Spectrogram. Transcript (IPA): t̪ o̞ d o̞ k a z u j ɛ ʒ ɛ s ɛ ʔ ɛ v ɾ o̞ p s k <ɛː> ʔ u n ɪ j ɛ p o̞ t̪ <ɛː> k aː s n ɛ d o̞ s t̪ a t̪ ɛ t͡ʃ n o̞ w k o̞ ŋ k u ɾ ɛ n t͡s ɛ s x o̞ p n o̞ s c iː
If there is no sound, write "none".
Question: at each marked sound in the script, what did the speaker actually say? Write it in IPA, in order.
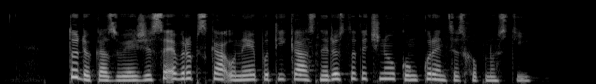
aː, iː

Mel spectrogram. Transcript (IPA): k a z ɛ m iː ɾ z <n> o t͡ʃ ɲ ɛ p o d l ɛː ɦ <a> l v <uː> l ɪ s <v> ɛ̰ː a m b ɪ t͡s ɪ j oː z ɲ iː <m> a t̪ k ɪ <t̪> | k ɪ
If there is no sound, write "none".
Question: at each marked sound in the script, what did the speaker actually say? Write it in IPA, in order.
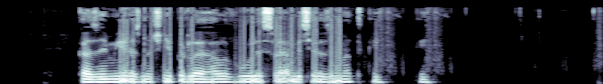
n, a, uː, v, m, none

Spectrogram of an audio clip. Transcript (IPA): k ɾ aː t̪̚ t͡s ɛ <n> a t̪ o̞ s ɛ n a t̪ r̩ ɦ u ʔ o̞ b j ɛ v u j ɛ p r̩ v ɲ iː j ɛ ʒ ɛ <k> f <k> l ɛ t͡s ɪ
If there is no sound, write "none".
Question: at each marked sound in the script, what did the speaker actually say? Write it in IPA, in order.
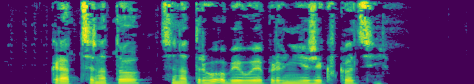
n, k, k

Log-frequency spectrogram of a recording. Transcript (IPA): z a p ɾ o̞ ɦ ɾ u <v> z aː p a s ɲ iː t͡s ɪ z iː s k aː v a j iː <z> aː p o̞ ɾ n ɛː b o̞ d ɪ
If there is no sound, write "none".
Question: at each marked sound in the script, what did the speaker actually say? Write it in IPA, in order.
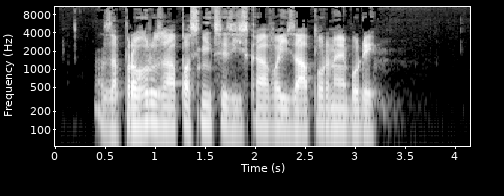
none, z

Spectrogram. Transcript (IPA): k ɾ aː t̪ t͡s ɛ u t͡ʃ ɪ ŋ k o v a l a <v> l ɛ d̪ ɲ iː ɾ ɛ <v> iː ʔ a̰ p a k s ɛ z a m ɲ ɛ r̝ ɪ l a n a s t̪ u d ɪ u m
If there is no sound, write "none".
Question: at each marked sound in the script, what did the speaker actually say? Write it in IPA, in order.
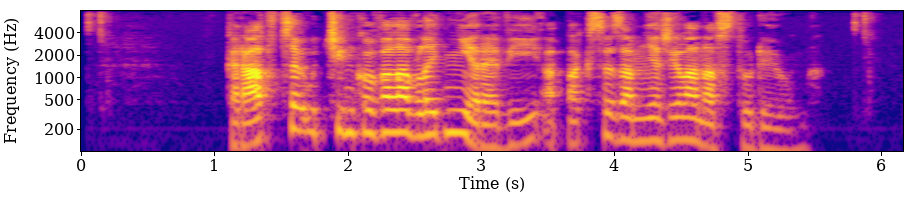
v, v

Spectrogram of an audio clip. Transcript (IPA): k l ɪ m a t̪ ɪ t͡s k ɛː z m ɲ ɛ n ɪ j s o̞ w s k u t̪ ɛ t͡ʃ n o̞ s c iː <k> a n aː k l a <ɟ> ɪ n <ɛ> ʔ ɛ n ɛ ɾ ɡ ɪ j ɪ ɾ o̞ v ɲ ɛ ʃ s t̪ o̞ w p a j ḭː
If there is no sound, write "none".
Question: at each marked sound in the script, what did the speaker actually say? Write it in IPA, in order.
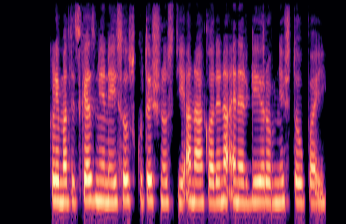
ʔ, d, a

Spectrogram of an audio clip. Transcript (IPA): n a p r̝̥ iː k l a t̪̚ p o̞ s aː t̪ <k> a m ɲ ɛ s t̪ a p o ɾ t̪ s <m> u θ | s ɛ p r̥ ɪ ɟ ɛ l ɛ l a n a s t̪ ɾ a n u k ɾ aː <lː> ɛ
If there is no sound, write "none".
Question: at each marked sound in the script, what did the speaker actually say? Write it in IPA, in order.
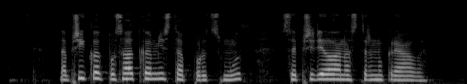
k, m, l

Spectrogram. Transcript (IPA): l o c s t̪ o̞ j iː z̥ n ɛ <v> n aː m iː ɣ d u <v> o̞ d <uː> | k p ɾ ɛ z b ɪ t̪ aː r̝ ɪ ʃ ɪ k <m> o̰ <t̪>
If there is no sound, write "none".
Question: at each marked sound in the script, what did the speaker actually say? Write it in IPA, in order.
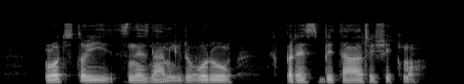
z, v, uː, m, none

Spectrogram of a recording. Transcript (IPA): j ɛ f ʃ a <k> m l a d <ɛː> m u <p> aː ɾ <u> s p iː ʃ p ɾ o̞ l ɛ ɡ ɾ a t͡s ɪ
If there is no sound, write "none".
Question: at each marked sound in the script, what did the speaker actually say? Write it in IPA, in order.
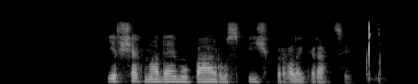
k, ɛː, p, u

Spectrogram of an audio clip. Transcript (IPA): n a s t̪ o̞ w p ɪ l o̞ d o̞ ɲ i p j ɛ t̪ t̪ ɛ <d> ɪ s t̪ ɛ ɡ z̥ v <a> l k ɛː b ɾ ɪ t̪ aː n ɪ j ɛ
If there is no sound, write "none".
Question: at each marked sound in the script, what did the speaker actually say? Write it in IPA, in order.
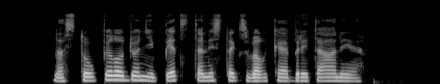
n, ɛ

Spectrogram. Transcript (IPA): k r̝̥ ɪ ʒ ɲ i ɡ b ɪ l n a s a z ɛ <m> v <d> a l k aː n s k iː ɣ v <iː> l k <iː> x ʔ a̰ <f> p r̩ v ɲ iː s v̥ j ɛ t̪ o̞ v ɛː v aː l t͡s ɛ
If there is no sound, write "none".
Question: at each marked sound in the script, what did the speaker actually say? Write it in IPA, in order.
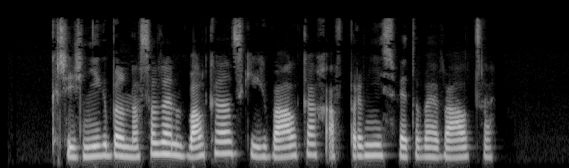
n, b, aː, aː, f

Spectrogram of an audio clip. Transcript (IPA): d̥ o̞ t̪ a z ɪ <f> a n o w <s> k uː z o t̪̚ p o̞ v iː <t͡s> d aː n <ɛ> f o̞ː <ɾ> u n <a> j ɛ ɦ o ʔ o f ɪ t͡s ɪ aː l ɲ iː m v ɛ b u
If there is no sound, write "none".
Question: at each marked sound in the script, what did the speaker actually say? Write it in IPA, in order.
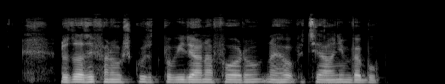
f, ʃ, none, a, ɾ, a

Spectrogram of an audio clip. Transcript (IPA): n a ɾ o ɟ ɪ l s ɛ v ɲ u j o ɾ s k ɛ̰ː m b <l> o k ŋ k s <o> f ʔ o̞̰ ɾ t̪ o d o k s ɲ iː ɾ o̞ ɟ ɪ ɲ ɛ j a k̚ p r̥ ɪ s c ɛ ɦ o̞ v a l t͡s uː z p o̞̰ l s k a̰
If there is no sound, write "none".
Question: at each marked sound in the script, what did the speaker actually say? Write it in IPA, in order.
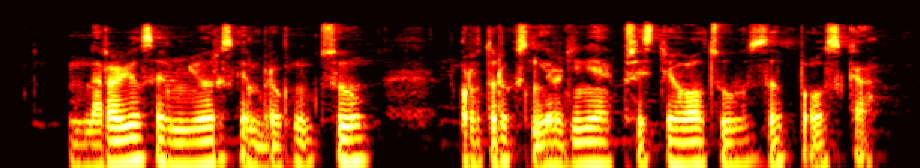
ɾ, u

